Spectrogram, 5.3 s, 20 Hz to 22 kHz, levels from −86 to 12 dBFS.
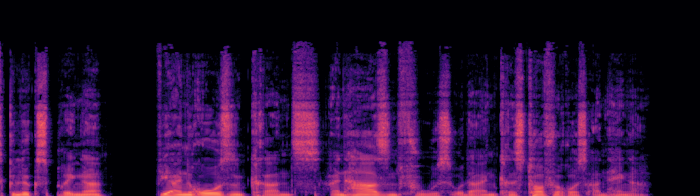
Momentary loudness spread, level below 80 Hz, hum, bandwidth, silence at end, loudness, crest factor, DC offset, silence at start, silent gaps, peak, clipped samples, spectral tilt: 10 LU; -44 dBFS; none; 17.5 kHz; 0.4 s; -21 LUFS; 18 dB; under 0.1%; 0 s; none; -2 dBFS; under 0.1%; -4.5 dB/octave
